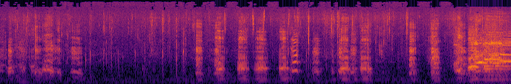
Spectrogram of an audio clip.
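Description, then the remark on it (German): A gander honks in a rapid series of nasal calls, coming in uneven bursts that grow louder and end in a harsh, sustained honk. “und ich hab Lose gezogen und dann hab ich ein ganz kleines Küken gewonnen. Ein Gänserich.”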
